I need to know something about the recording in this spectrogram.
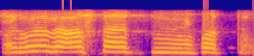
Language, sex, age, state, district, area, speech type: Bengali, female, 30-45, West Bengal, Uttar Dinajpur, urban, conversation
